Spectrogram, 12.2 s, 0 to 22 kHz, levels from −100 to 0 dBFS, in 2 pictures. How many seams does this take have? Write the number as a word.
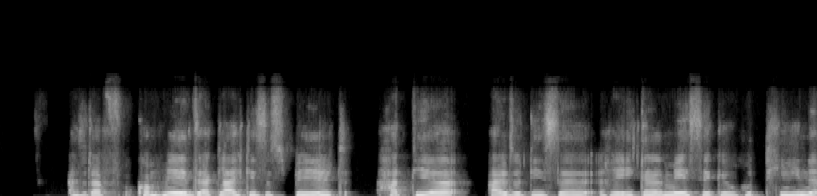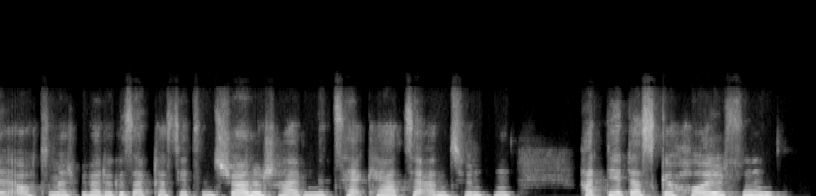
three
